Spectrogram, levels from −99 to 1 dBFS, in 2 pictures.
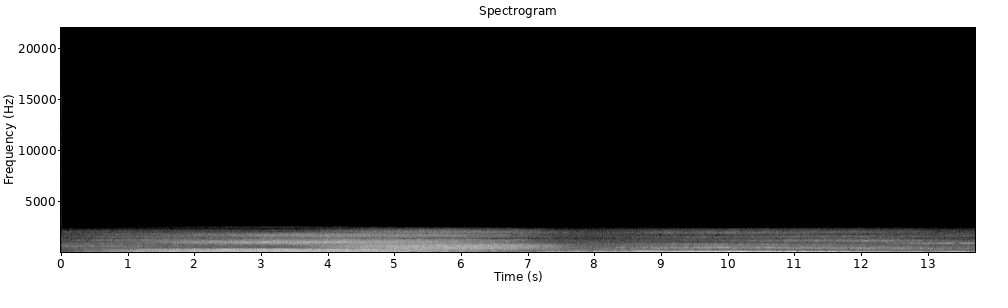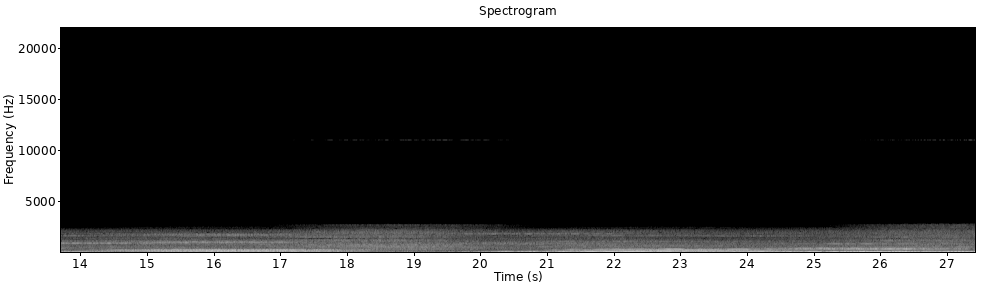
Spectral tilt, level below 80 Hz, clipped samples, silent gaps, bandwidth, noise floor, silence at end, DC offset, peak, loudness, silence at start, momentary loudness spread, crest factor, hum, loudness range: -14.5 dB/octave; -30 dBFS; under 0.1%; none; 2.4 kHz; -50 dBFS; 0 s; under 0.1%; -10 dBFS; -31 LUFS; 0.2 s; 18 LU; 18 dB; none; 13 LU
